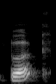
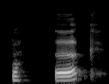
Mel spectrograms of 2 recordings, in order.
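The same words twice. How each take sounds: First: Said in the usual way. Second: "b-ook" split into "b", a pause, then "ook"; sounded out. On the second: Shown as a demonstration. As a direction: break "b-ook" after its first sound. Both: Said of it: "The word book".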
